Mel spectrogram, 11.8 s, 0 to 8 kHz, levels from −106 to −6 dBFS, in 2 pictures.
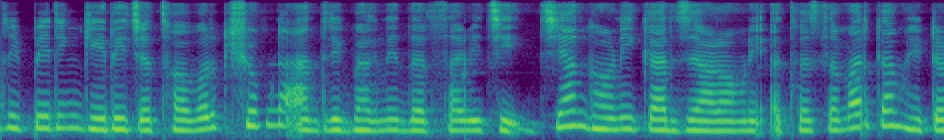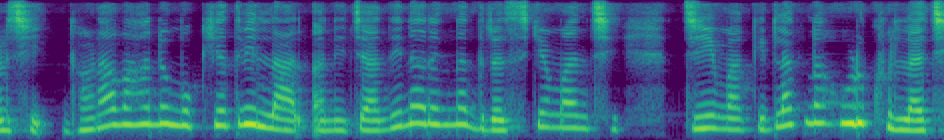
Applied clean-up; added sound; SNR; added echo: neural mask model DeepFilterNet 3.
